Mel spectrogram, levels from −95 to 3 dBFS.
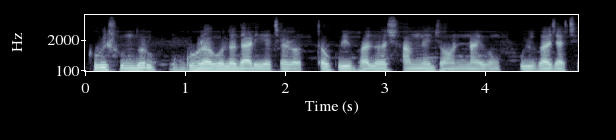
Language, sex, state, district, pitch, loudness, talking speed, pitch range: Bengali, male, West Bengal, North 24 Parganas, 110 Hz, -20 LUFS, 170 wpm, 105-115 Hz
